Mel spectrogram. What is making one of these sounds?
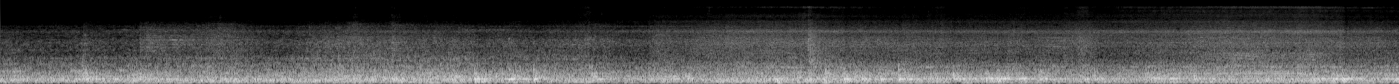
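Train wheels clatter and squeal on the rails as the carriages roll past.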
